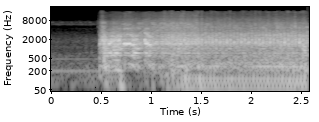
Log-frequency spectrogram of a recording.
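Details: 2011 Fiat Ducato, F1A 2.3 16v Multijet turbo diesel, hard cold starting and power cuts with pressure regulator code; after injector return leakage repaired on Euro 3 injectors: starter whirs briefly, catches quickly, settles to steady even idle.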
